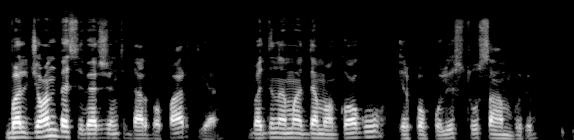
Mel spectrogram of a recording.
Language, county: Lithuanian, Vilnius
